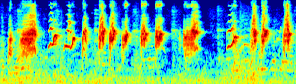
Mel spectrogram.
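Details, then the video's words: Long-tailed shrike song lure to prompt other shrikes to answer angrily: repeated harsh rasping notes about twice a second, with a few wavering whistled phrases in between. "PANCINGAN AMPUH BURUNG CENDET AGAR CEPAT GACOR - cendet manapun langsung nyaut dan emosi"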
